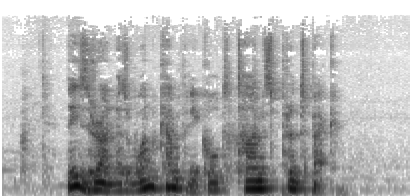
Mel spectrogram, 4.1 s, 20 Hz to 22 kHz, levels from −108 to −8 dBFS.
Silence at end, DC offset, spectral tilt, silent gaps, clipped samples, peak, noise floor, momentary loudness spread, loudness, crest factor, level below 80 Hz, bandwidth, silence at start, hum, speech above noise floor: 0.75 s; under 0.1%; -7.5 dB/octave; none; under 0.1%; -8 dBFS; -66 dBFS; 14 LU; -23 LUFS; 16 dB; -56 dBFS; 12.5 kHz; 0.7 s; none; 45 dB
